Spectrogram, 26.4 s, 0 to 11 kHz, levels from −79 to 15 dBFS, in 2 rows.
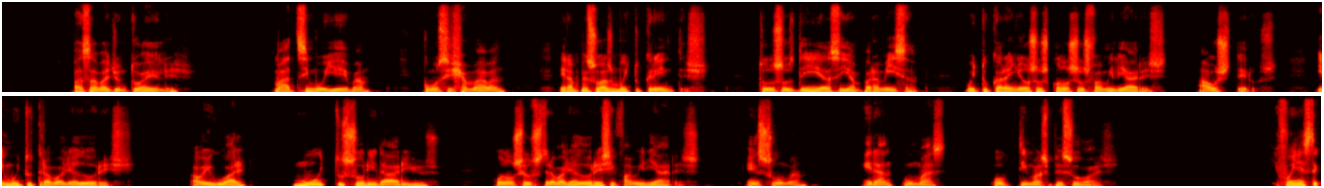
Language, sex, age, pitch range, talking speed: Portuguese, male, 20-39, 115-160 Hz, 115 wpm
